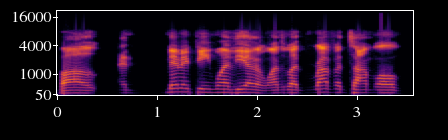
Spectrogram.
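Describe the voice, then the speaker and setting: A man with a very bright, clean voice hosts a reaction video. He talks casually and haltingly, doubling back on his phrases. The sound is close and dry. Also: medium pitch, steady tone, clean tone, dry recording, poor audio. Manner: halting, repeats and restarts phrases. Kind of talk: casual live reaction commentary on a comic dub.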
